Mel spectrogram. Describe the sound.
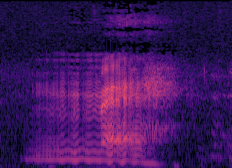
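A sheep gives a single soft, wavering bleat lasting under two seconds, with a nasal, vibrato-like tone that swells slightly in the middle before fading.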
